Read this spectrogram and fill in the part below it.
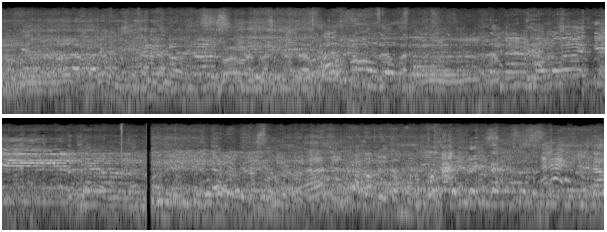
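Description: A crowd of men and women talk and call out all at once.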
